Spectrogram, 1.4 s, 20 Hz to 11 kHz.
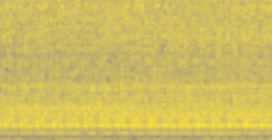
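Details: Honda Fit GP5 hybrid, cold, after valve clearance adjustment, throttle not yet relearned: even, smooth idle hum with constant pitch and no light ticking from the top end; valve noise gone, normal idle.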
